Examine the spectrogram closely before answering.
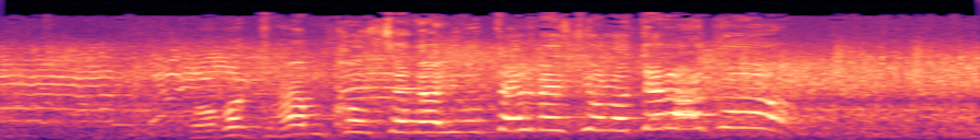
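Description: A man cries out loudly.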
